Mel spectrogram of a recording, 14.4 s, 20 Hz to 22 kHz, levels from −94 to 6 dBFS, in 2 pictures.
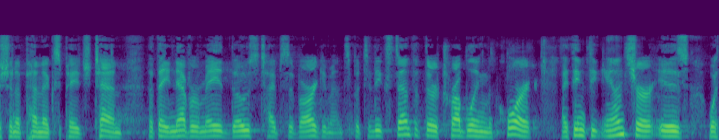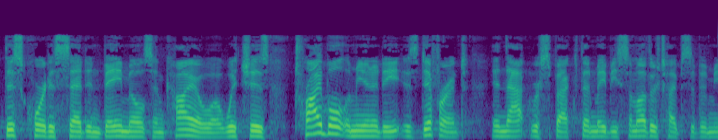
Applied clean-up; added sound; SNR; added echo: neural mask model Resemble Enhance denoiser.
